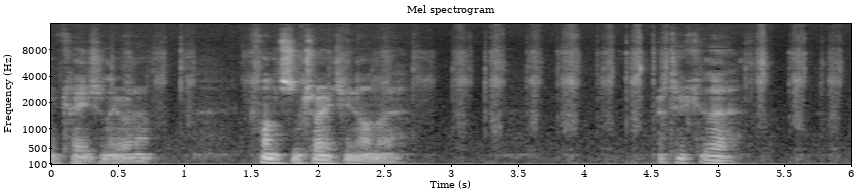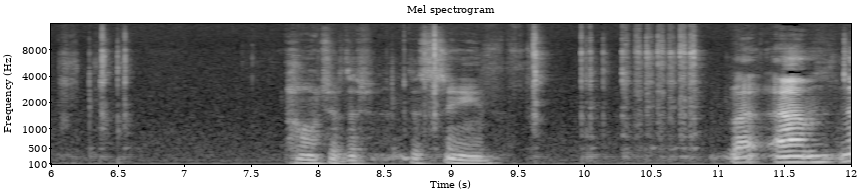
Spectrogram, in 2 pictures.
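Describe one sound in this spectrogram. A pencil scratches lightly on a board.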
